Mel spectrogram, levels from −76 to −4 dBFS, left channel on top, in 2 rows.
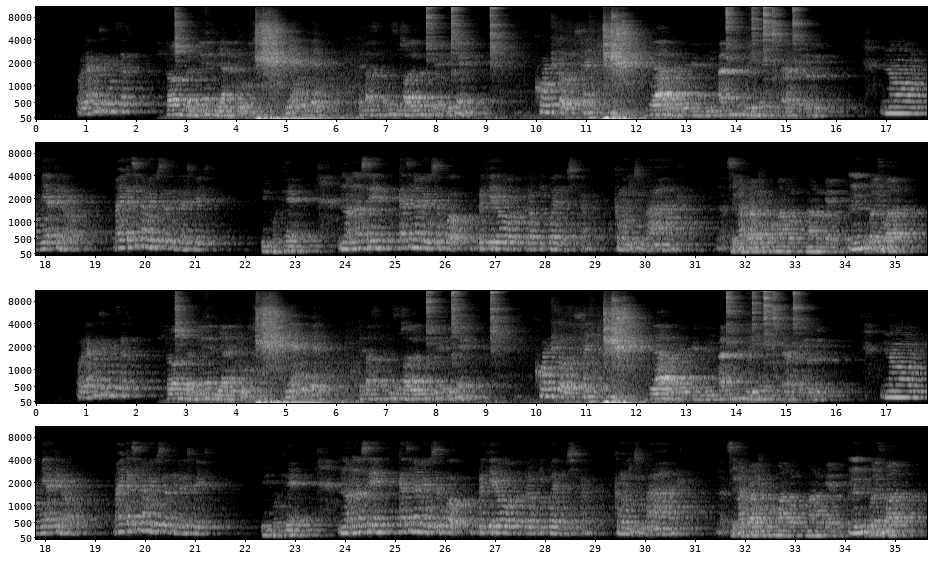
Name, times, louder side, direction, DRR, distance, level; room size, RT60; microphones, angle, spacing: voice 1, 0.8-1.9 4.9-5.7 9.6-9.7 10.0-11.7 16.5-18.7 19.3-21.2 23.4-28.9 29.4-30.7 31.4-32.2 34.0-34.9, equal, ahead, -10 dB, 0.4 m, -33 dB
sound 1, 2.4-7.5 7.8-12.8 13.5-15.3, equal, 50° left, 1.3 m, -30 dB
voice 2, 2.6-4.3 6.4-8.6 12.2-15.7 22.3-23.1 31.7-33.9 34.5-35.1, left 1 dB, 75° left, -10 dB, 0.6 m, -32 dB
3.8 x 2.8 x 2.8 m, 2.6 s
head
